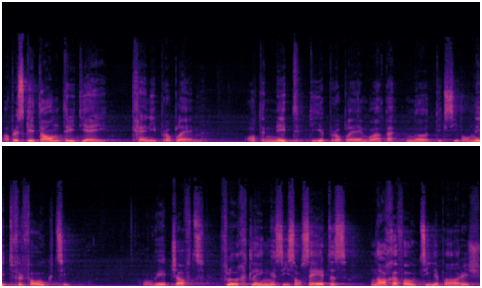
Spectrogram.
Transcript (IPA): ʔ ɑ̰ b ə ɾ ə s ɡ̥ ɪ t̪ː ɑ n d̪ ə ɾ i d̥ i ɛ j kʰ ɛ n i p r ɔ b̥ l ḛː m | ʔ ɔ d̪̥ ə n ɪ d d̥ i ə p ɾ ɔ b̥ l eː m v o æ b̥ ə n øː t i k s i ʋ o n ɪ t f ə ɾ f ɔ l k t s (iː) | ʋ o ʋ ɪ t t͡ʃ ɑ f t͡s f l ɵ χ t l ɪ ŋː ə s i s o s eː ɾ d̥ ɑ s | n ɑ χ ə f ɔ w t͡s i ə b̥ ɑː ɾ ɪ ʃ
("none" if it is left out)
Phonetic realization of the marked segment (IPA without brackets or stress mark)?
i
